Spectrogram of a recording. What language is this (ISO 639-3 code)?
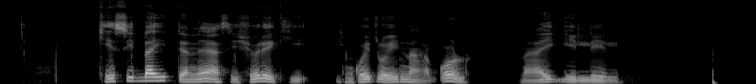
mas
